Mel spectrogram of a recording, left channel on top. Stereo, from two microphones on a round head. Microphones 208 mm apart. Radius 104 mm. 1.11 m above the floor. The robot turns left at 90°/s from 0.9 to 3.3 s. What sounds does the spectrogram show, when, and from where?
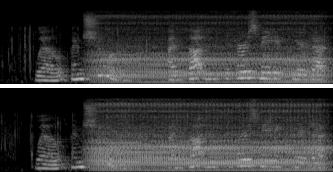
0.3 s a woman speaking: 170° left, 1.4 m; by 2.1 s 60° left, 1.4 m
2.2 s a woman speaking: 60° left, 3 m; by 3.2 s 30° right, 3 m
